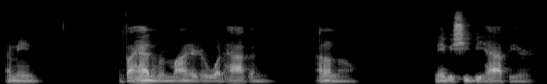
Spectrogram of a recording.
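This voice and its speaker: A man's voice: very deep voice, fairly even intonation, normal speed, muffled recording. A man voicing a guilt-ridden, earnest, defensive teenage boy in an audiobook. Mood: heavy, confessional.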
